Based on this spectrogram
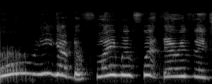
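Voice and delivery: very high, hyped-up voice; high-pitched awed outburst; excited squeal. Retold or imitated. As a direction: squeal it like an amazed fan. Excited reaction to the flaming kick.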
